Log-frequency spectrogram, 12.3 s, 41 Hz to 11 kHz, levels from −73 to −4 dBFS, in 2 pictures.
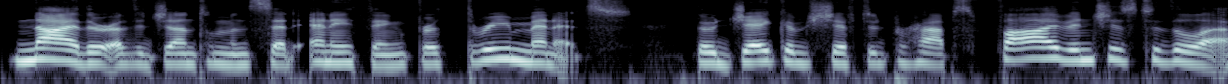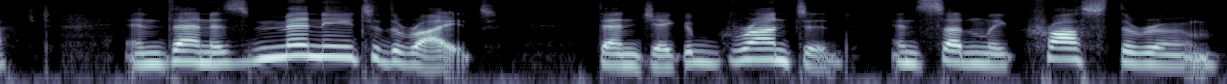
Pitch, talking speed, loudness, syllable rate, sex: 180 Hz, 160 wpm, -21 LUFS, 4.7 syllables/s, female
